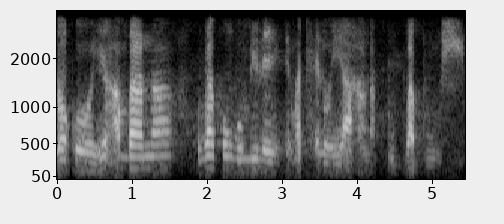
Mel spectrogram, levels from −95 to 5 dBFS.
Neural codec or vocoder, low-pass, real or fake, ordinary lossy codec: codec, 44.1 kHz, 2.6 kbps, DAC; 3.6 kHz; fake; none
